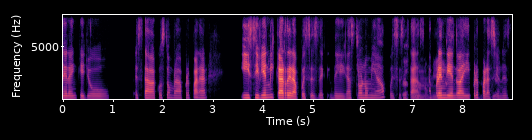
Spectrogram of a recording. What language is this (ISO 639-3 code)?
spa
